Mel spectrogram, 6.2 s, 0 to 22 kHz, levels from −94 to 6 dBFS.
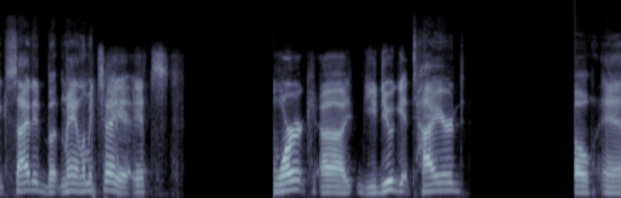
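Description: At 0.93 s, just after "man let me", the call's bandwidth estimate fell and the encoder was pushed from 32 kbps down to 8 kbps. This is a call bitrate drop. It held at its lowest for about 1.07 s, and the coded bandwidth narrowed from 20 kHz to 8 kHz. The speech loses its top end and turns muffled and coarse, with a rough, watery grain. It recovers by 4.15 s.

At 2.19 s, after a 0.43 s pause, the output device had dropped into sleep and needed time to wake. This is a clipped start after a pause. About 0.55 s of the returning speech is swallowed until 2.74 s, so it begins abruptly out of silence without its opening sounds. The same thing happens at 5.1 s after a 0.47 s pause, where about 0.65 s is lost until 5.75 s.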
